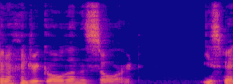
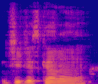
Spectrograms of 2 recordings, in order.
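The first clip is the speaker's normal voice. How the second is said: ordinary talk, nothing marked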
